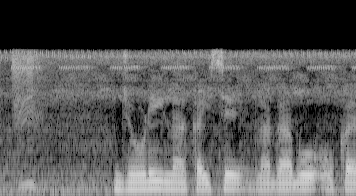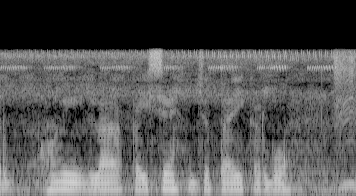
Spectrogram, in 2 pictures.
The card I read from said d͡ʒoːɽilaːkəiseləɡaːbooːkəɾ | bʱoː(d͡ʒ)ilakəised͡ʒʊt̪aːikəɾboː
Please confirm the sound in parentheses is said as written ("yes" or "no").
no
